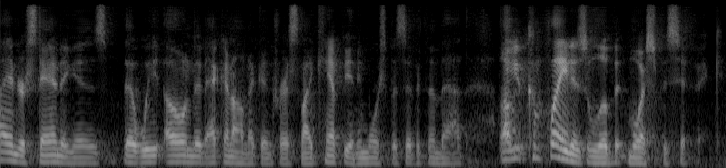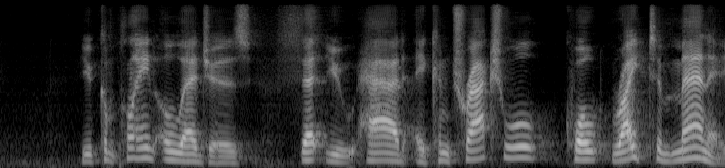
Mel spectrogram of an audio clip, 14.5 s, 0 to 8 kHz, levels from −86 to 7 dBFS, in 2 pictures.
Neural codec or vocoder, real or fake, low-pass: codec, 16 kHz, about 1 kbps, DyCAST, with the encoder's durations; fake; 7.2 kHz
